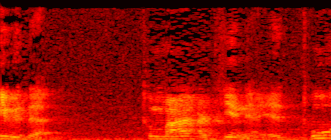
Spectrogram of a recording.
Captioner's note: speaks Chinese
